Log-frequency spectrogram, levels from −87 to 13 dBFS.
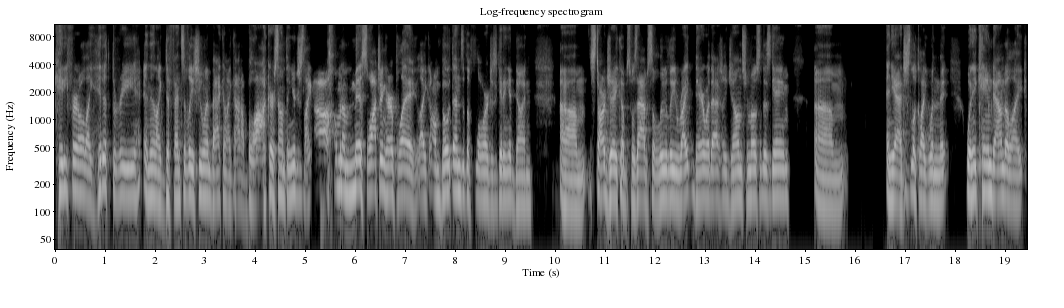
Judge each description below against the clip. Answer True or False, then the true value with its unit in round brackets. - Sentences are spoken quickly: True (220 wpm)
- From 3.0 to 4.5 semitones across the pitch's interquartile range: False (2.6 semitones)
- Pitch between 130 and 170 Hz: True (140 Hz)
